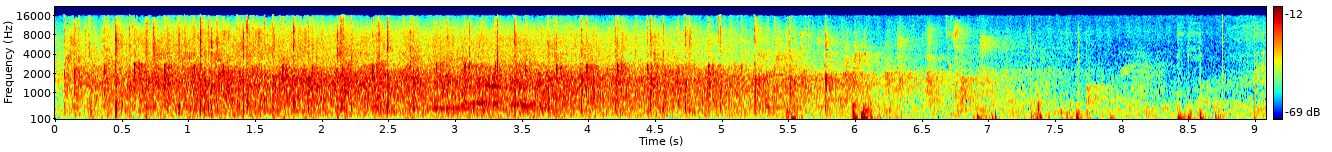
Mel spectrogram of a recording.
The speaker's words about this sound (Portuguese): Salva de palmas.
